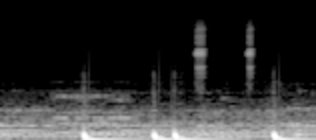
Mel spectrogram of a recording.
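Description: Experimental electronic music: a steady hum of many stacked tones. Deep bass thumps come once about two-thirds of a second in and twice in quick succession a little after a second, and two sharp high clicks follow near the end.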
